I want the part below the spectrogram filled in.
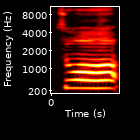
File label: "zuo1", pinyin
